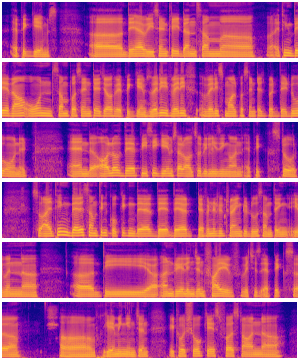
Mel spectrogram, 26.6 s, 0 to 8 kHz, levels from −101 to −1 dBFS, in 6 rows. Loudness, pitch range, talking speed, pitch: -20 LUFS, 105-120 Hz, 180 wpm, 115 Hz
